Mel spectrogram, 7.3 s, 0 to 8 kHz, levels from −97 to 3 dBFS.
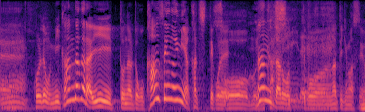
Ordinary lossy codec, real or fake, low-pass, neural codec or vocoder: none; real; none; none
